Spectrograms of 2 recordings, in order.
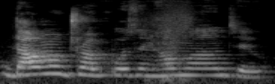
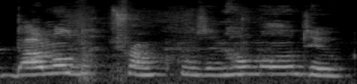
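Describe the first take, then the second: First: It is said at a normal pace. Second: It is said slowly.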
